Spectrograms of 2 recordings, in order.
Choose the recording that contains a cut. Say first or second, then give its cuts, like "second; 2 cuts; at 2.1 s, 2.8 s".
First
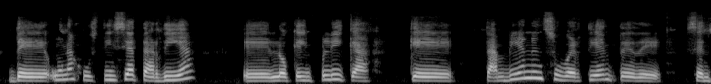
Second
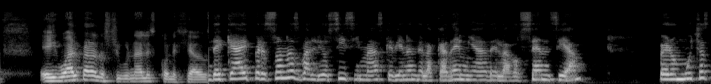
second; 1 cut; at 2.1 s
